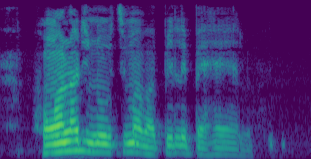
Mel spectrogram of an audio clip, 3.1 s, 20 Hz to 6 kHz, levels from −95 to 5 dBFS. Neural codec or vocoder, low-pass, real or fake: none; 5.4 kHz; real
